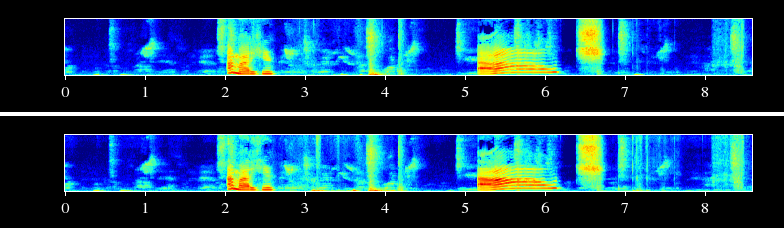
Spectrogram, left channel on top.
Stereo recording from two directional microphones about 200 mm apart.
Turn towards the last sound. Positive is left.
turn(degrees=-5)  # may be behind; listen again after turning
